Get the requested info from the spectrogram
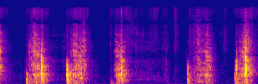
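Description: Two-handled fleshing knife scraping fat and membrane off a raccoon hide stretched over a PVC fleshing beam: about six short scraping strokes, each under half a second, with brief pauses between.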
